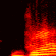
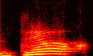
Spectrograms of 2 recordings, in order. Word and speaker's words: ज्ञ: हम उच्चारण इसका ज्ञा करते हैं, जबकि इसका सही उच्चारण संस्कृत में ज्या होना चाहिए, ज्या और या। तो ज्या इसका उच्चारण सही है, और इसीलिए इस ज्ञा का उपयोग प्राकृत में नहीं होता है।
